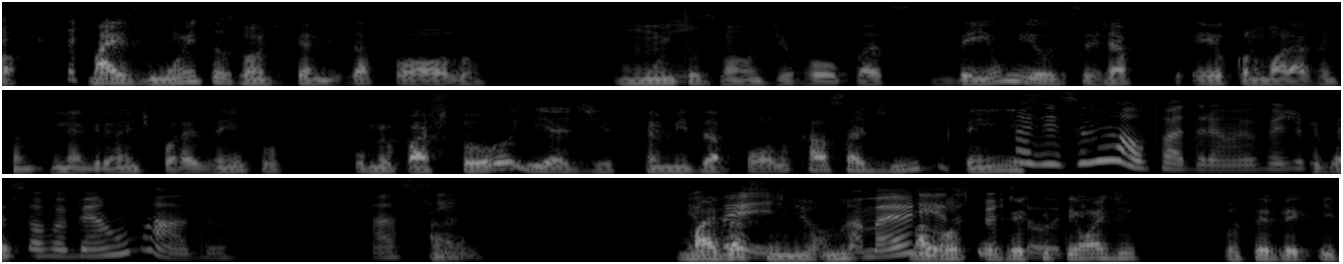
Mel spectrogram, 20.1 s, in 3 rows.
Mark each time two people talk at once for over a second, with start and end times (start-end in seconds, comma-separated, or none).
16.8-18.8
